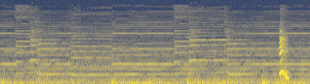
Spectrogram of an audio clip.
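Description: Faint background music with steady held notes, and a woman's short "mm" near the end.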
